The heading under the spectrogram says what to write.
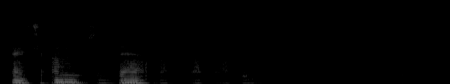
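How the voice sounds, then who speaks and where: A man mumbles in a put-on character voice, very deep and low. He talks very fast, with big swings in loudness. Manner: mumbling to himself.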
